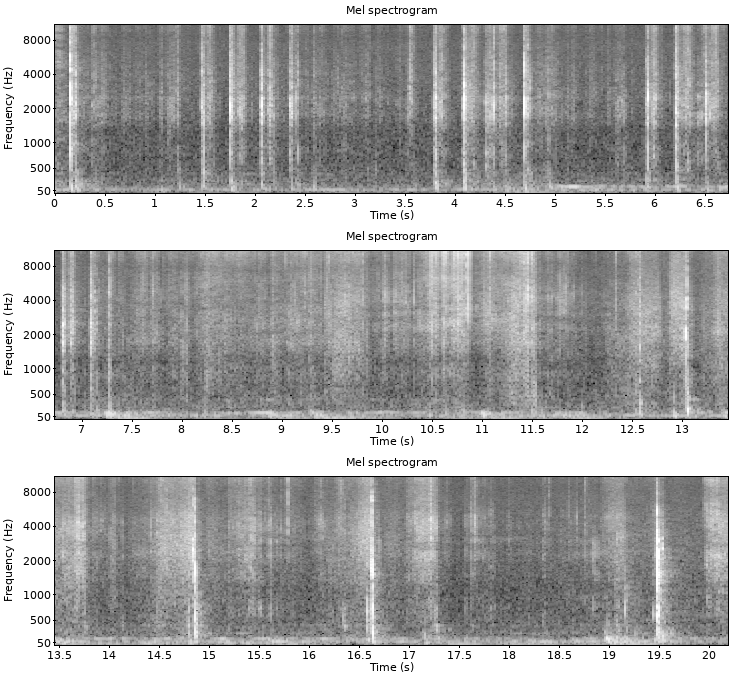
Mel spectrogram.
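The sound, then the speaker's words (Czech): Tarot cards being shuffled during a partner tarot reading: quiet, irregular papery taps, flicks and short riffling bursts over about twenty seconds, with no one talking. “Já už se dívám na vaši fotku, míchám u toho karty a my se spolu podíváme, co nám Tarot poví o vás dvou.”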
